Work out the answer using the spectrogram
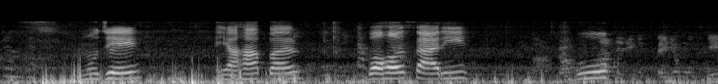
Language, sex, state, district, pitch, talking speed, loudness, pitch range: Hindi, female, Madhya Pradesh, Dhar, 270 Hz, 60 wpm, -20 LUFS, 255-275 Hz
